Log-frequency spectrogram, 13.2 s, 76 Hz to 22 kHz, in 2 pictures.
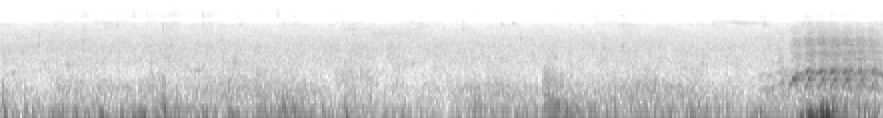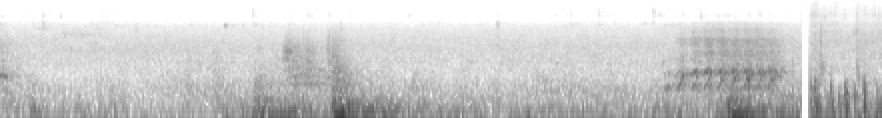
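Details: Young kid goats from the lower pasture visiting the upper pasture at Yoshigake goat farm on 15 May 2024, unsettled in the unfamiliar place; three wavering, nasal bleats spaced about three seconds apart over a low background rumble.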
